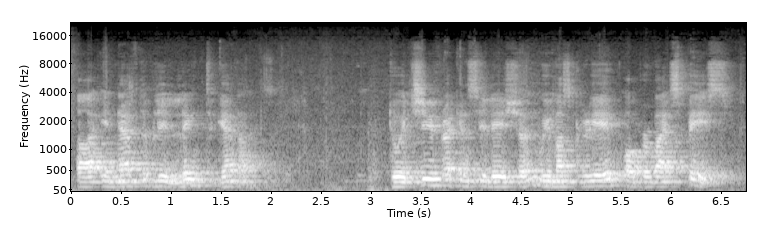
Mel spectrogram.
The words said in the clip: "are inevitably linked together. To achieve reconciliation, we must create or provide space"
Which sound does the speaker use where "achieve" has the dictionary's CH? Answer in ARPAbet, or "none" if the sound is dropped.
CH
